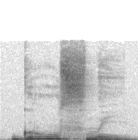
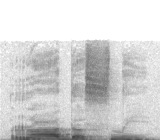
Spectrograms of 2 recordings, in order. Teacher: You hear I don't pronounce that letter T. T in Russian, I'm sorry.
